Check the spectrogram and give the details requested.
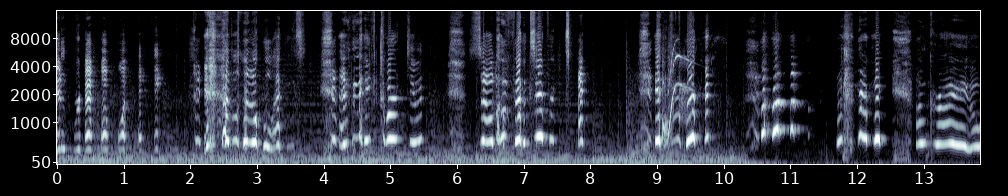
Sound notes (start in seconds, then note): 10.3 laughter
